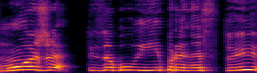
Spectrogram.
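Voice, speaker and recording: A woman talks fairly slowly. She puts on a character voice pitched extremely high. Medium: read story. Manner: fawning, ingratiating.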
